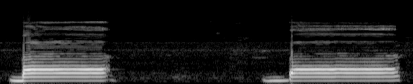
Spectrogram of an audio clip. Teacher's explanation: دونوں ہونٹوں کے جو گیلے حصے ہیں ان دونوں ہونٹوں کو، دونوں لپس کو آپس میں ٹچ کریں گے اور ماؤتھ کو اوپن کریں گے تو انشاءاللہ عز و جل آپ کا بہت آسانی سے ادا ہو جائے گا۔ دونوں ہونٹوں کو آپس میں ملا کر پھر دونوں کو منہ یعنی آپس میں سے جدا کریں گے، ٹچ کر کے جدا کریں گے تو یہ با ادا ہوگا۔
